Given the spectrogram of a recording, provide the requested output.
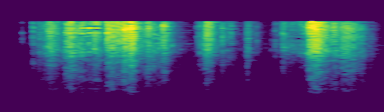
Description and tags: I recorded these metal sounds using a handful of cutlery, jingling it about to get this sound. I was originally planning on using it for foley for a knight in armor, but in the end decided I didn't need these files so thought I'd share them here :)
